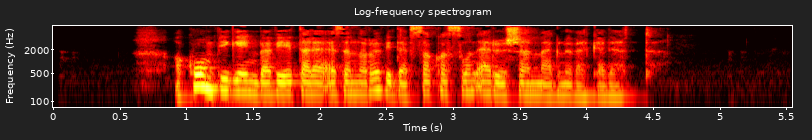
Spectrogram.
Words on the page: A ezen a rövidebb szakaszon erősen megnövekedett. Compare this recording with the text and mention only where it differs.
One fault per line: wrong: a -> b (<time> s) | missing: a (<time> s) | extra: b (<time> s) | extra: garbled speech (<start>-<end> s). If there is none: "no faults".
extra: komp igénybevétele (1.0 s)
